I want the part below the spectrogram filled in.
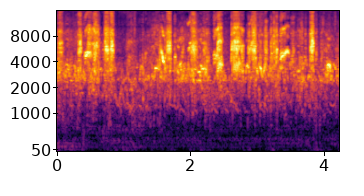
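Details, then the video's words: Australian budgies chirping and singing in an aviary colony, many birds calling at once in a busy, high-pitched chatter of rapid squeaky chirps and warbled notes, rising and falling in loudness. "Beautiful Australian Budgie birds aviary sound | Budgie singing and chirping sounds"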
